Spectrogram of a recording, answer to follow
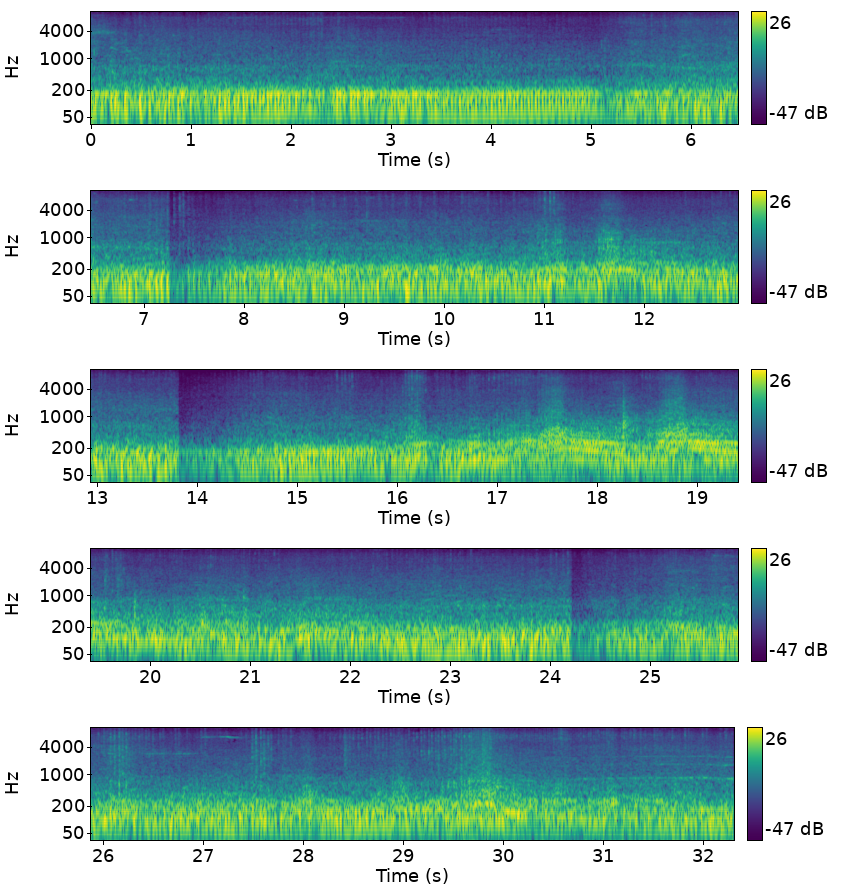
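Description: Harley-Davidson V-twin motorcycle engines running in a slow-moving group, a steady low rumble. A few revs rise and fall in pitch a little past halfway through.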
